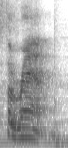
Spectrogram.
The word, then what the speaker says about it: Thuram: I really don't think his name is pronounced like that, but No, it's Thuram.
